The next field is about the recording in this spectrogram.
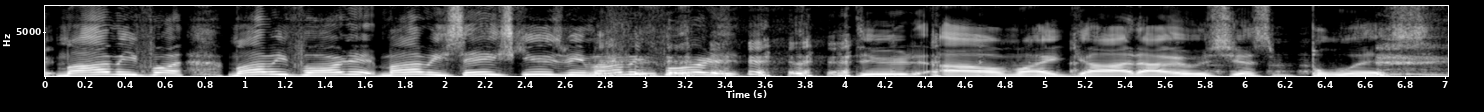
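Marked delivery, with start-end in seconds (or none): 0.1-4.0 very high-pitched little-kid impression; Maya. Little daughter announcing on the plane that mommy farted, mimicked child voice. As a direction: pipe up like a small child insisting on manners. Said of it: "I knew she would go".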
